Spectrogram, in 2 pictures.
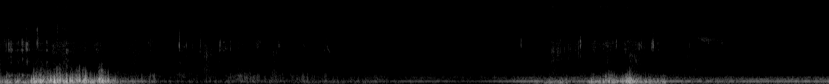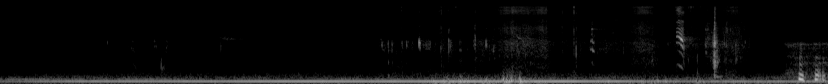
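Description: Frogs calling a few times, first about six seconds in and again later, over a steady low hum that sets in and slowly grows louder.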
